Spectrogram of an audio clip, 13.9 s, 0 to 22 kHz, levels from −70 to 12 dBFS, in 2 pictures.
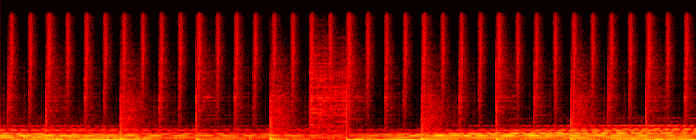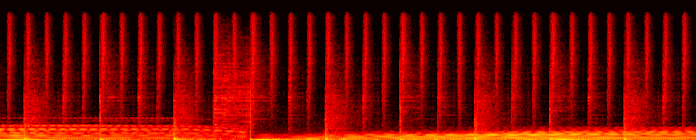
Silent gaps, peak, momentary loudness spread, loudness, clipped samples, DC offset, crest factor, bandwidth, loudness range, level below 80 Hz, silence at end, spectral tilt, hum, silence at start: none; -2 dBFS; 8 LU; -19 LUFS; under 0.1%; under 0.1%; 16 dB; over 20 kHz; 4 LU; -24 dBFS; 0 s; -5.5 dB/octave; none; 0 s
